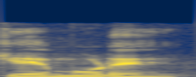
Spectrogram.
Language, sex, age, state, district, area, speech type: Santali, male, 18-30, West Bengal, Bankura, rural, spontaneous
